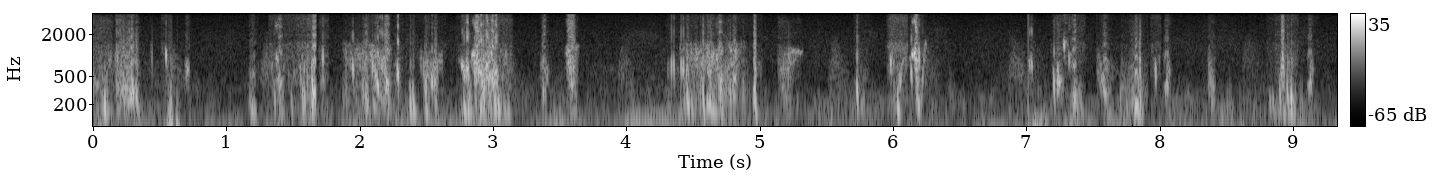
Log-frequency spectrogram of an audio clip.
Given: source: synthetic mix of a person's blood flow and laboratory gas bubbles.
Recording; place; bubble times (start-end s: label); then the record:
Doppler ultrasound of blood flow; subclavian vein
0.00-0.36 s: bubbles
0.42-0.44 s: bubbles
0.51-0.58 s: bubbles
0.68-0.74 s: bubbles
1.16-1.25 s: bubbles
1.31-1.77 s: bubbles
1.86-2.65 s: bubbles
2.72-3.15 s: bubbles
3.35-3.42 s: bubbles
3.53-3.65 s: bubbles
4.30-5.02 s: bubbles
5.13-5.33 s: bubbles
5.70-5.84 s: bubbles
5.95-6.26 s: bubbles
7.01-7.07 s: bubbles
7.18-7.45 s: bubbles
7.52-8.09 s: bubbles
8.35-8.43 s: bubbles
8.79-9.20 s: bubbles
From the record:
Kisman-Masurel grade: 343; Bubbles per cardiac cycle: rolling drumbeat, 9 or more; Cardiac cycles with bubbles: 100%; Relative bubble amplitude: loud (0.450 to 0.775); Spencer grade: 3 (all of the cardiac periods contain showers or single bubble signals, but not dominating or overriding the cardiac motion signals); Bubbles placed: anywhere in the cardiac cycle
